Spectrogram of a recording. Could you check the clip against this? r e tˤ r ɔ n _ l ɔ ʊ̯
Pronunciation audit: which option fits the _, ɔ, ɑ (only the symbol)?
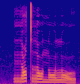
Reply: ɔ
